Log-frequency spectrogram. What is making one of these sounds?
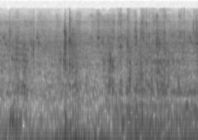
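A wheeled cooler rattles as it is pulled along.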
